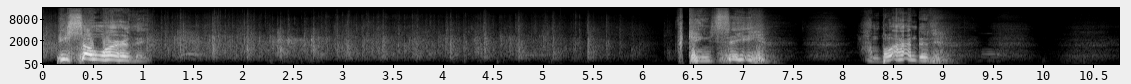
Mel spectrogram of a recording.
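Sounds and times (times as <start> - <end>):
audience clapping hands: 0.0 - 6.6
speech: 0.1 - 1.1, 6.6 - 7.4, 8.2 - 9.2.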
